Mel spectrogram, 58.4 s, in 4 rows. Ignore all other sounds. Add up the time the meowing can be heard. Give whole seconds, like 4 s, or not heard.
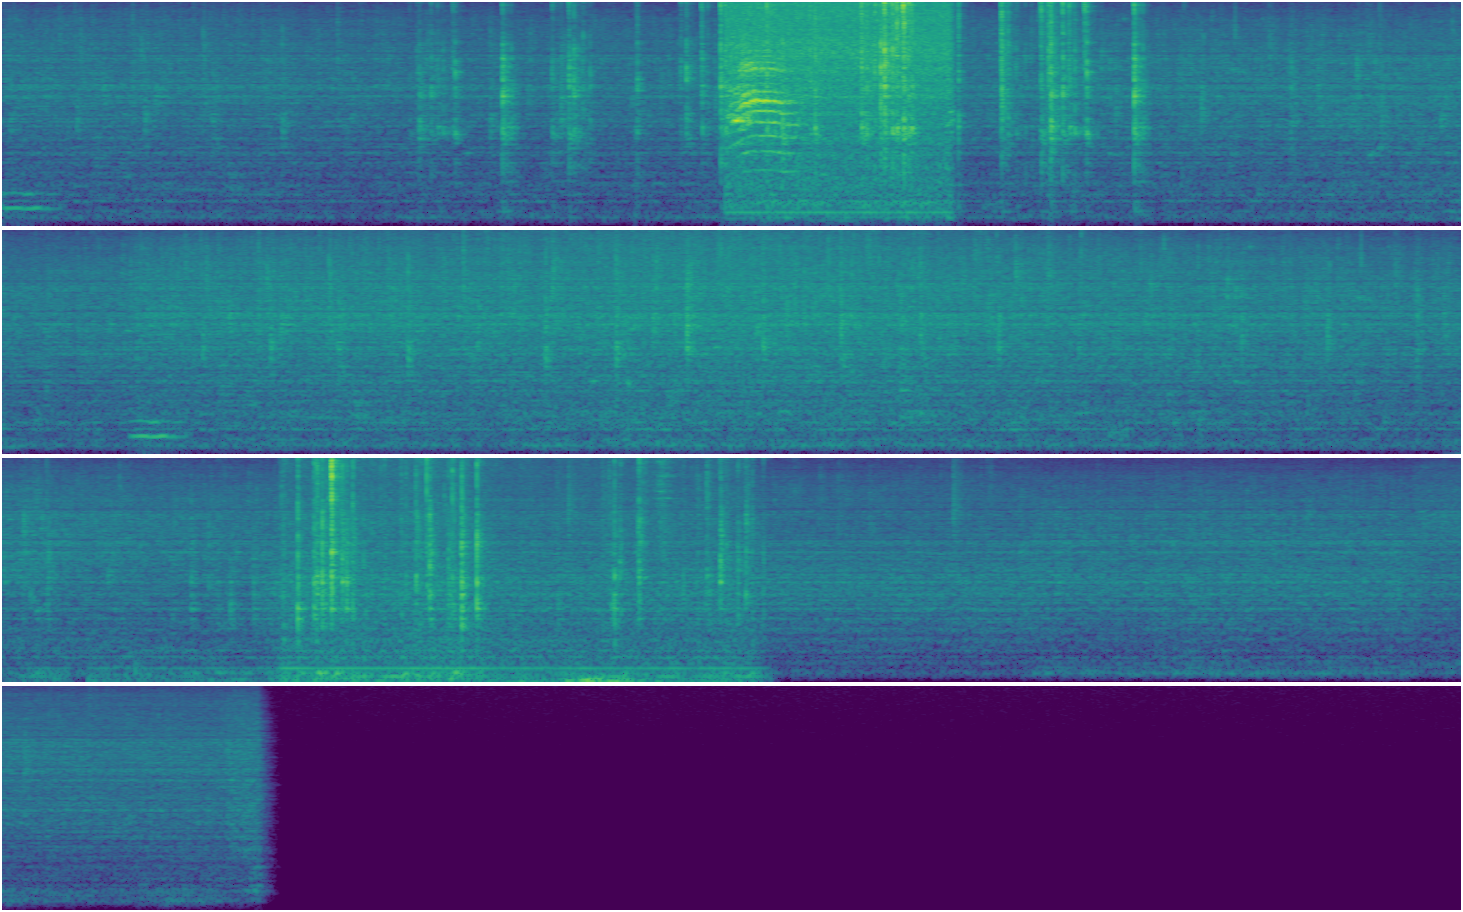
2 s.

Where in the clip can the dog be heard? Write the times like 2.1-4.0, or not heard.
not heard.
